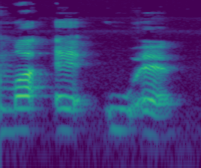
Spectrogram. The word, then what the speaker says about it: Маэуэ: Ну, он скорее ма-э-у-э. – Ну, ма-э-у-э. – а а ы Ну, какая разница, как это по-русски пишется? Лучше произносить имя как в оригинале, как по-японски звучит.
